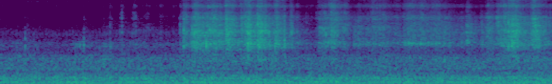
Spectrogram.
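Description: Seasoning shaker bottle shaken over a roast on aluminium foil: grains rattling out in several short bursts, the longest about two seconds in, over a steady low hum.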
